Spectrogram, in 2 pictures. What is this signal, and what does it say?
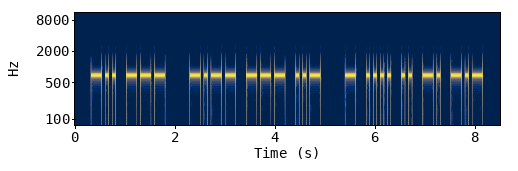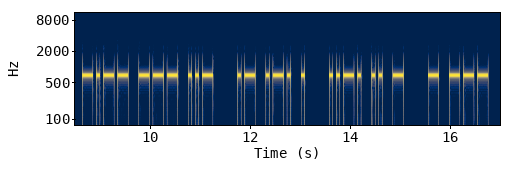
Morse code, heard as a keyed tone, about 17 wpm, 700 Hz. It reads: DO YOU THINK YOU ARE FIT TO
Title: Sentences from Top 1200 Words 17wpm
